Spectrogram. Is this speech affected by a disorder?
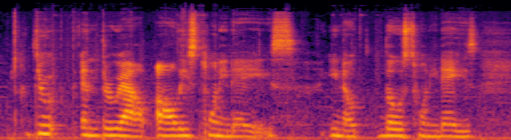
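No.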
